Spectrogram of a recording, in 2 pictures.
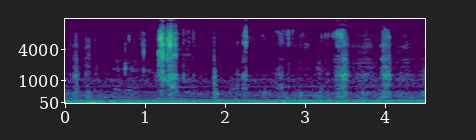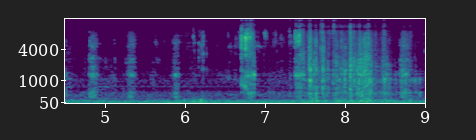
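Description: Salty packaged snacks crunched and chewed close up, with irregular bites and crackling scrapes over a steady low hum, no talking.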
